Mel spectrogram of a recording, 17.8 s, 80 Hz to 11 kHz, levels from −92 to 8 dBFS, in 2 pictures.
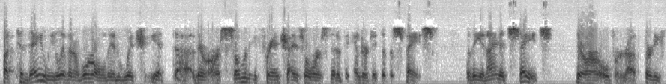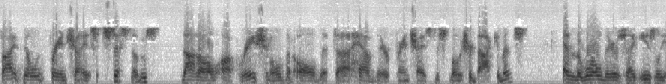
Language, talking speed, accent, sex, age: English, 180 wpm, American, male, 60-79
